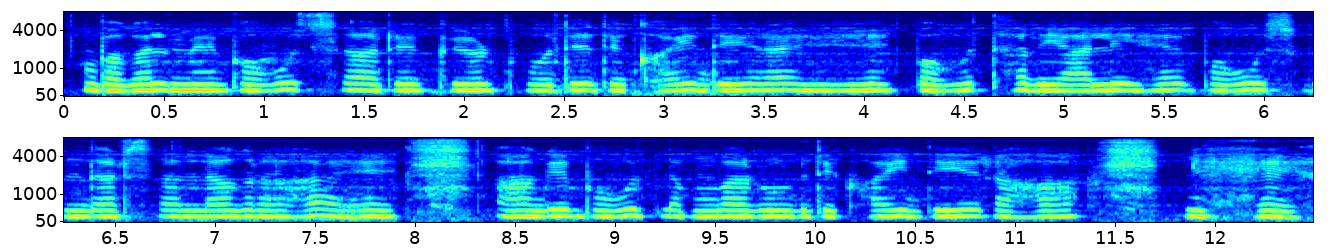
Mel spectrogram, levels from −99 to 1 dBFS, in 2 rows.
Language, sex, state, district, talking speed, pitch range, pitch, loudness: Bhojpuri, female, Bihar, Saran, 140 wpm, 210-220 Hz, 215 Hz, -39 LUFS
